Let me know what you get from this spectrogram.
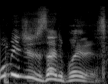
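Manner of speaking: loud, snooty, judgmental tone. Retelling how they question a player's card choice: imitating a mean, judgmental question. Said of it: "I'm being mean".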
